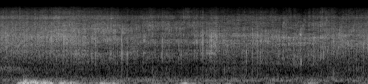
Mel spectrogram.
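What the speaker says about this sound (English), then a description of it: "So I'm cooking it up at the moment." A leftover burger frying in a pan for breakfast at a November wild camp, a continuous close crackling sizzle with a few low bumps from stirring or moving the pan, no speech.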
